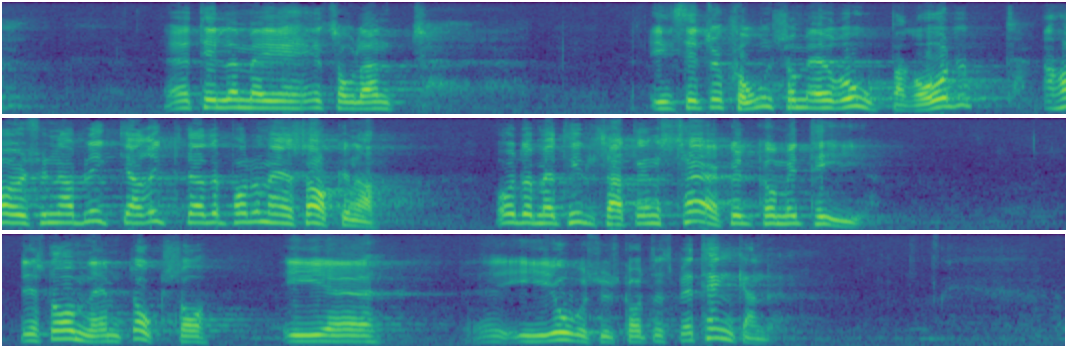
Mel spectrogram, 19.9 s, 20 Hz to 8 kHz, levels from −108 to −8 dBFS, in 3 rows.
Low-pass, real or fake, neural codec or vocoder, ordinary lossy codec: none; real; none; none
